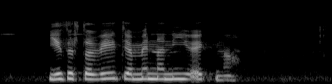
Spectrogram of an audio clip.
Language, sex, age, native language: Icelandic, female, 18-19, Icelandic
